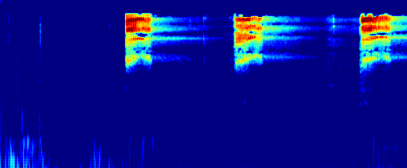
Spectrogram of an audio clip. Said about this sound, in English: You said earlier a direct quote from a barn owl. Would you be interested in hearing what that might sound like?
